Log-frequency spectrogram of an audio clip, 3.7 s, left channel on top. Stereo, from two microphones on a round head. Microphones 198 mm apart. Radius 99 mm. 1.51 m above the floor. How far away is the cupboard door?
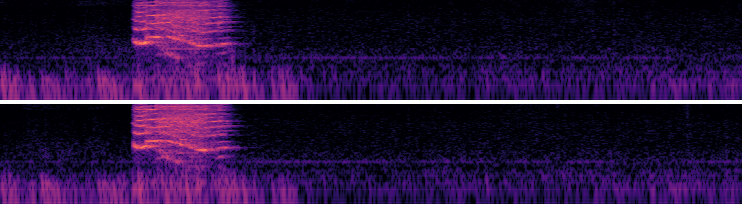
About 0.6 m.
